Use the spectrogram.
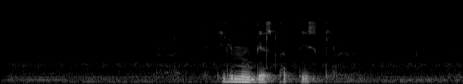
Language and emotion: Russian, neutral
